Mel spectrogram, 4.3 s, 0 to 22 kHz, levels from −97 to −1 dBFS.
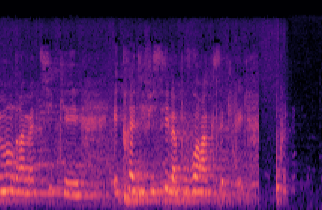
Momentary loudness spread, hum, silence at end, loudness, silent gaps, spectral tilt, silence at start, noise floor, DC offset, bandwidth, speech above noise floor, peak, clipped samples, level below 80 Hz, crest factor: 13 LU; none; 0.45 s; -33 LUFS; none; -5 dB/octave; 0 s; -55 dBFS; under 0.1%; 16.5 kHz; 22 dB; -14 dBFS; under 0.1%; -68 dBFS; 20 dB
